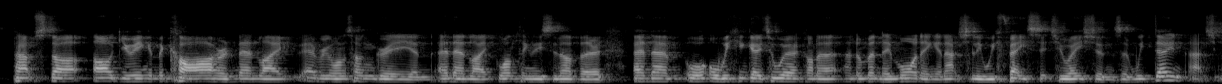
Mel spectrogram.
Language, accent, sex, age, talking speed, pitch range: English, British, male, 30-49, 215 wpm, 120-145 Hz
